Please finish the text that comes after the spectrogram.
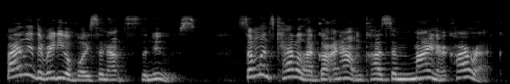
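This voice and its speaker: A woman with a bright, slightly high voice reads aloud as a teacher would for schoolchildren. Her delivery is clear and expressive, aimed straight at her young listeners. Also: a little fast, low-quality recording. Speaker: teacher reading a book aloud to fifth graders. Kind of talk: read-aloud storytelling for children.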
